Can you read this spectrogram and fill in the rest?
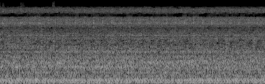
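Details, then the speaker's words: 2002 Chevrolet Impala GM 3.4 L V6 idling after head gasket replacement: an even, steady idle with a constant low drone and no knocks, ticks or misses. Running smoothly. "Nice and smooth."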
